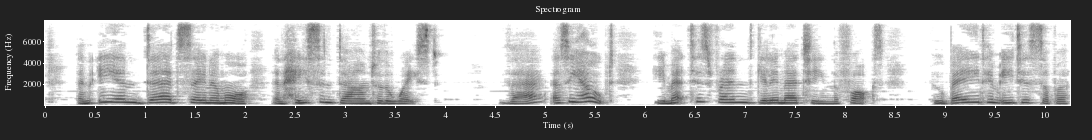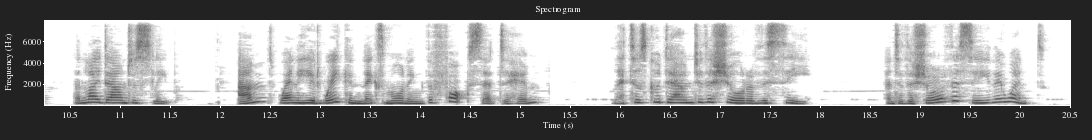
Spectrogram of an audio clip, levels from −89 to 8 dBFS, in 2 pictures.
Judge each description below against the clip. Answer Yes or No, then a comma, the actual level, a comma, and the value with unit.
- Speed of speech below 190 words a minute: No, average, 195 wpm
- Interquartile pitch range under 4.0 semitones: No, average, 4.8 semitones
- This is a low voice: No, high, 235 Hz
